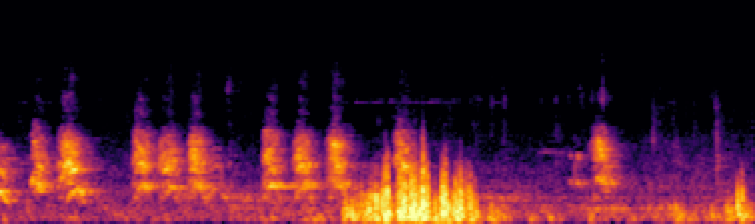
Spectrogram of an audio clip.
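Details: Grey and yellow golden Kangal puppies giving short, bright yelps in quick clusters, broken midway by a loud burst of rough low rumbling noise, with a few more yips after.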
